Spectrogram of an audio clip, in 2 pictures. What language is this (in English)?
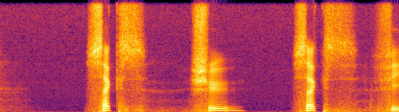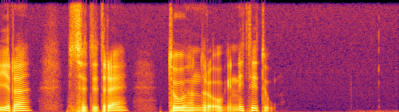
Norwegian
